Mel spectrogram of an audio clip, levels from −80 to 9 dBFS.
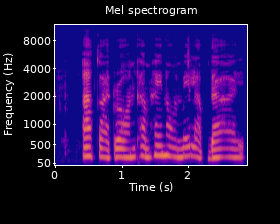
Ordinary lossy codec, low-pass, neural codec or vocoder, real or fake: none; 10.8 kHz; none; real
